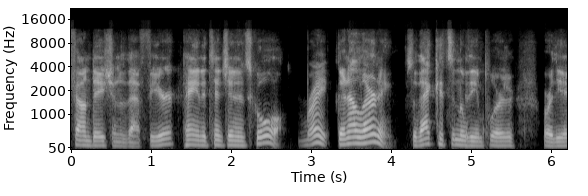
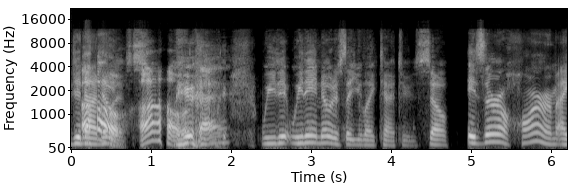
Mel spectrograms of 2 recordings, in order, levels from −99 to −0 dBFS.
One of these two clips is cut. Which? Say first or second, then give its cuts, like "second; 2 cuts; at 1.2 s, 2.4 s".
first; 4 cuts; at 1.4 s, 2.7 s, 4.1 s, 4.9 s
